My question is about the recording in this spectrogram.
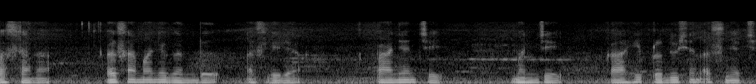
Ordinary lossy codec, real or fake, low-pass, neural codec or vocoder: none; fake; none; codec, 16 kHz, 6 kbps, DAC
